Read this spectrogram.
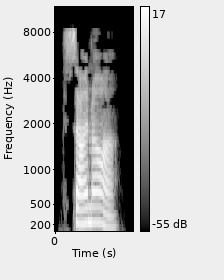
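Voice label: "sana", British English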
